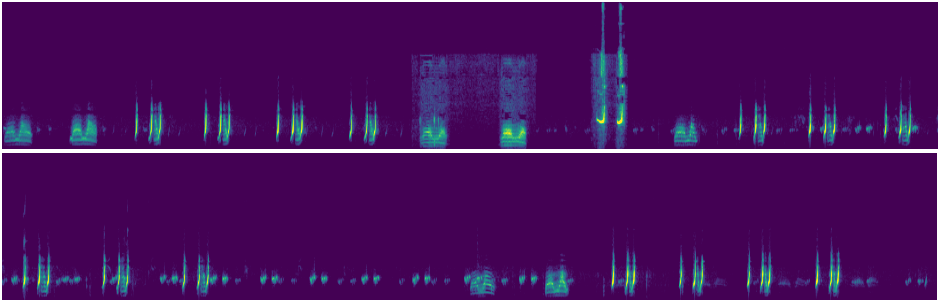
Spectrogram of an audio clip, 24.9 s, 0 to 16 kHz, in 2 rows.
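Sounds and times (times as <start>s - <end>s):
harsh rasping bird calls: 3.7s - 6.0s, 6.6s - 7.0s, 7.9s - 8.4s, 9.0s - 20.9s
quail calling: 5.6s - 6.0s, 6.6s - 7.0s, 7.9s - 8.4s, 9.0s - 24.9s.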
